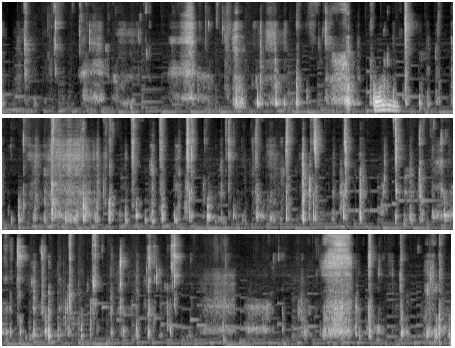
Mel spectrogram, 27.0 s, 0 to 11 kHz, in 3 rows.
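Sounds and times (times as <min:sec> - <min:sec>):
close chewing with mouth clicks: 0:00.3 - 0:27.0.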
